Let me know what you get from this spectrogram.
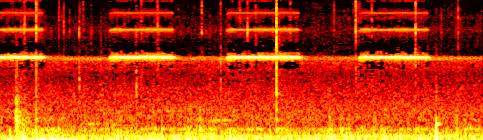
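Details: Night-time cricket near a campfire, trilling in long, high, even bursts of roughly half a second to a second, separated by brief pauses, with faint crackling from the fire underneath.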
